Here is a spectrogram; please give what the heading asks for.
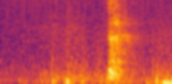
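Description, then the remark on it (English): A single sharp sneeze bursts out around the middle, a quick breathy explosion standing out from a quiet room background, with faint soft sounds before and after. “Bless you.”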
